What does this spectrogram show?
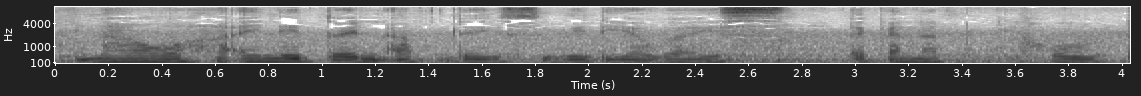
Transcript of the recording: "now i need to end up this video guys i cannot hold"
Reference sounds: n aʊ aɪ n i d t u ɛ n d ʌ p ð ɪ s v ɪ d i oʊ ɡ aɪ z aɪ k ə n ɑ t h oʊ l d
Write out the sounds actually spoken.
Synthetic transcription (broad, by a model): n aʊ aɪ n i d t u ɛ n ʌ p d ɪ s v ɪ d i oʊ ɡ aɪ s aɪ k ə n ɑ t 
